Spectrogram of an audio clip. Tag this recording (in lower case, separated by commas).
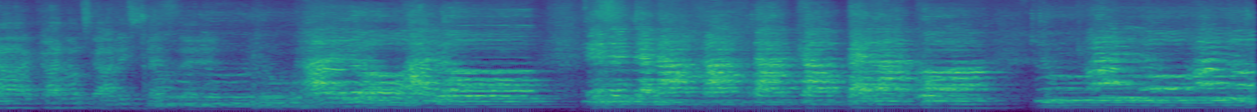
music, jazz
